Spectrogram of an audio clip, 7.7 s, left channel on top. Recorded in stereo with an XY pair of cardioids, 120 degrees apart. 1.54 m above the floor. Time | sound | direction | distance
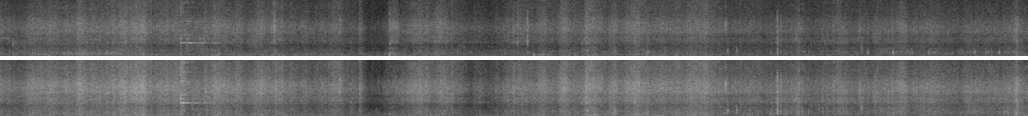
1.4 | breaking glass | 60° right | 5 m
